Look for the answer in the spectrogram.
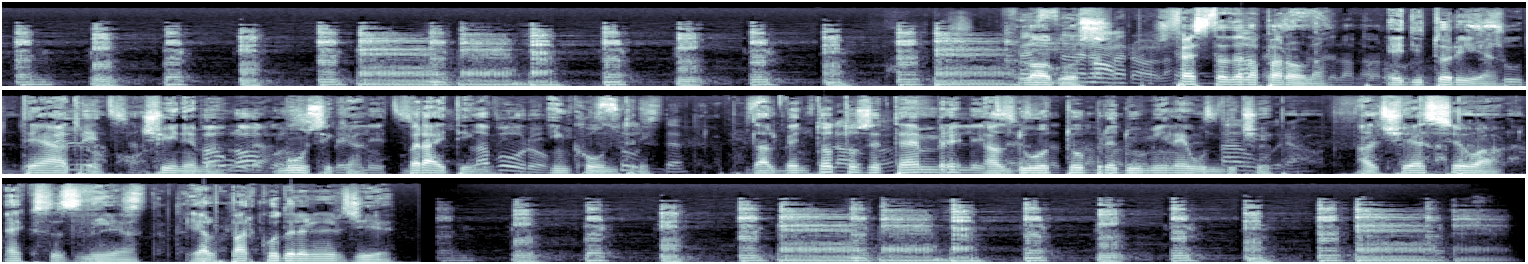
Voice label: spot; snia logos

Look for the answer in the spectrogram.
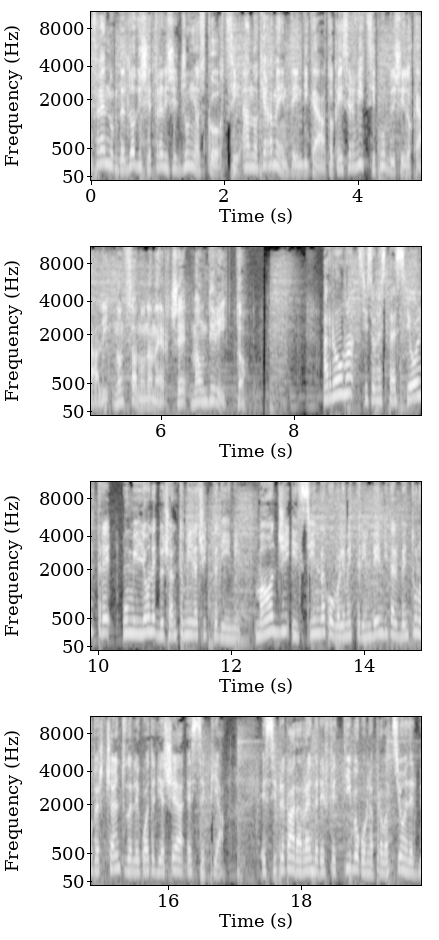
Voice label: spot manif acqua

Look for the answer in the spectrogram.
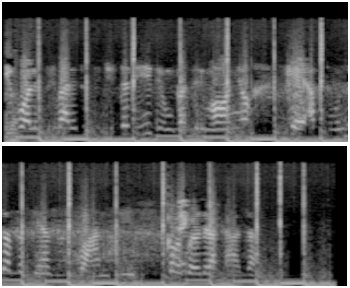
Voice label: spot casa

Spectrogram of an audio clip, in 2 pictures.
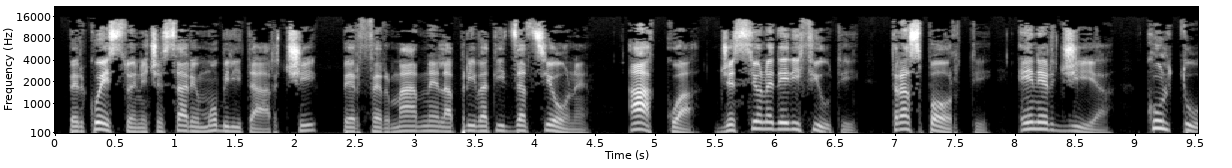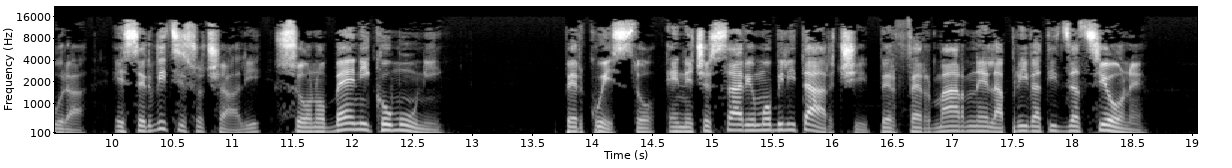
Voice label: spot acqua voce

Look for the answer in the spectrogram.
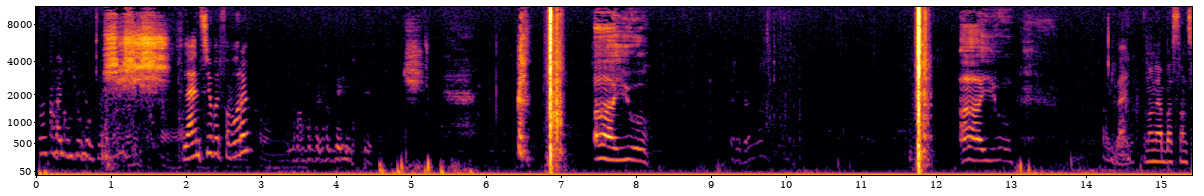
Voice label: spot; tonfo

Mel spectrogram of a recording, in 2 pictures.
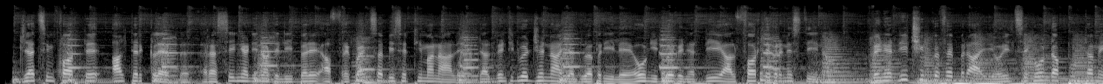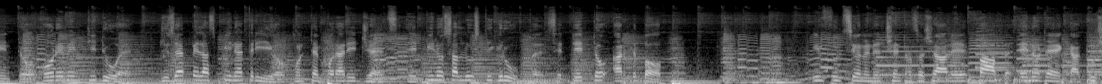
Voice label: spot; jazz in forte

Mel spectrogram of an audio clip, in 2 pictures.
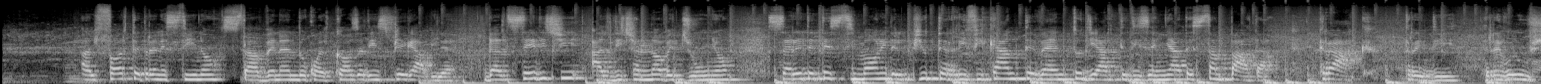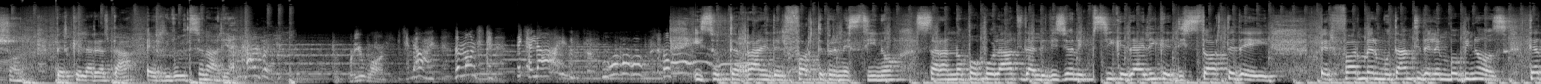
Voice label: spot; Crack

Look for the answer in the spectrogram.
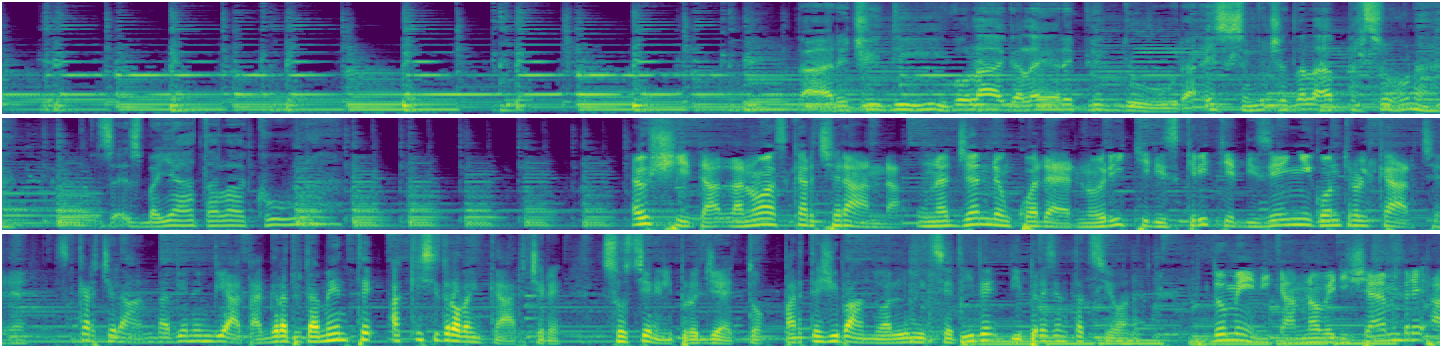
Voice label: spot; cene scarceranda

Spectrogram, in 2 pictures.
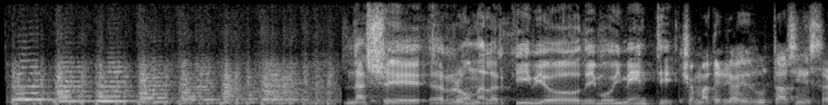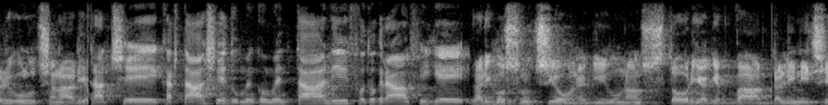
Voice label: spot; archivio movimenti

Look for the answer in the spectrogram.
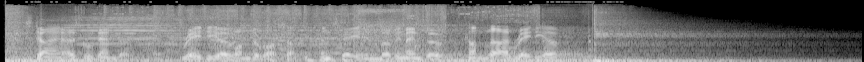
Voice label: ror jingle - in movimento con la redio

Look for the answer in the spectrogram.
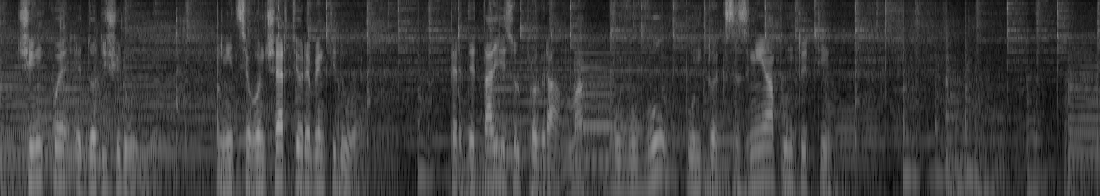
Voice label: Spot Jazz Al Popolo

